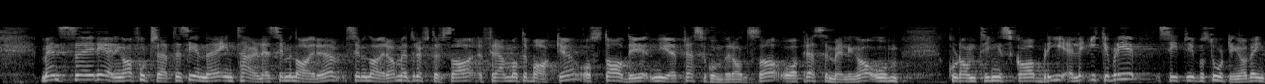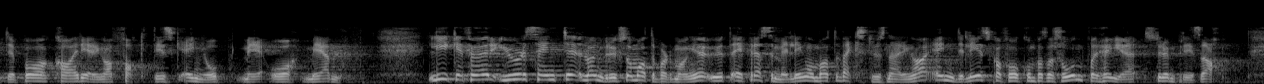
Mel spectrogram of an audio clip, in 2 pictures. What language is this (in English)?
Norwegian Bokmål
